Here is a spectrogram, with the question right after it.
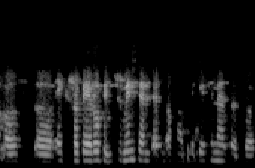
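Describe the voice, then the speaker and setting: With fairly even intonation, a woman's voice sits at a medium pitch. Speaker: trainee doctor, exam candidate. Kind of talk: exam viva practice. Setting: video call. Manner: halting.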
